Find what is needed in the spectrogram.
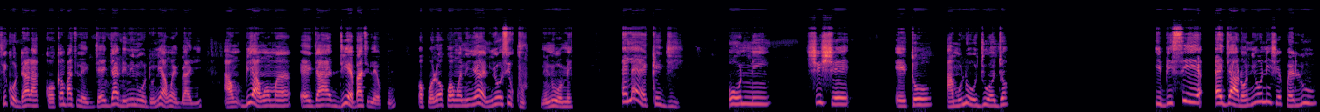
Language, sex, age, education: Yoruba, male, 30-45, tertiary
